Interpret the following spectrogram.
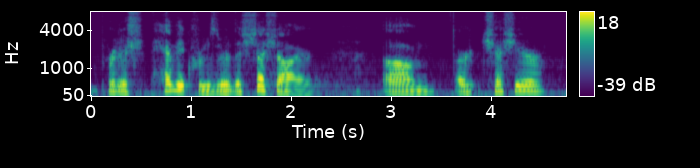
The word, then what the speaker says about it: Cheshire: Moving on to number 3, we have the tier 8 British heavy cruiser, the Cheshire, or Cheshire. I was told to say it like the Cheshire cat.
